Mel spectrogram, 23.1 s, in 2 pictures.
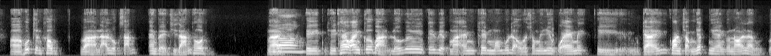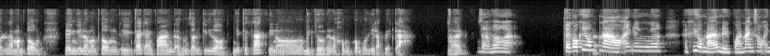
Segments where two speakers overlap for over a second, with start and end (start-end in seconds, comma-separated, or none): none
